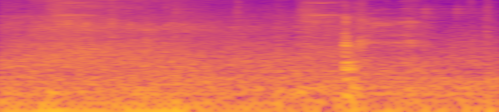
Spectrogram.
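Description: Street traffic: a steady low engine rumble from nearby vehicles over a wash of road noise.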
